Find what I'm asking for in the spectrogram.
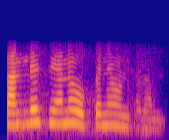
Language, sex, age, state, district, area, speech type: Telugu, female, 18-30, Telangana, Sangareddy, rural, conversation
